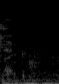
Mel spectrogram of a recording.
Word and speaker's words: Moog: Yeah, it's Mog. I suppose my name's supposed to be pronounced Spoon.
